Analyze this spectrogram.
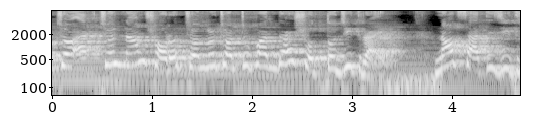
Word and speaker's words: সত্যজিৎ রায়: যেমন বাংলাতে সত্যজিৎ রায় বলা হয়, যখন এটাই আবার ব্রিটিশটা প্রোনাউন্স করে তখন বলে স্টেজিৎ রায়।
